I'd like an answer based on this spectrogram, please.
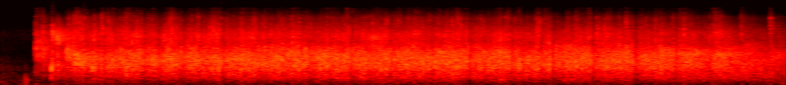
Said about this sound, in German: Dieses Mal aber vor großem Publikum, das ich, wenn es möchte, gerne mit einem kräftigen Applaus auf die Tonspur schreiben darf.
